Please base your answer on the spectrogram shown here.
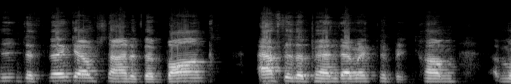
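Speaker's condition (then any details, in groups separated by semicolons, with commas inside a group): Cerebral palsy; since birth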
